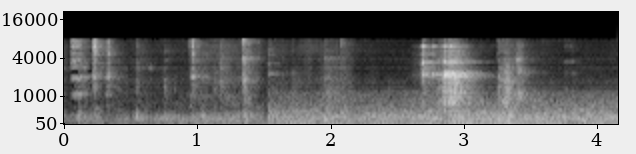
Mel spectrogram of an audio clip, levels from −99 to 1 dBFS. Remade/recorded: remade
